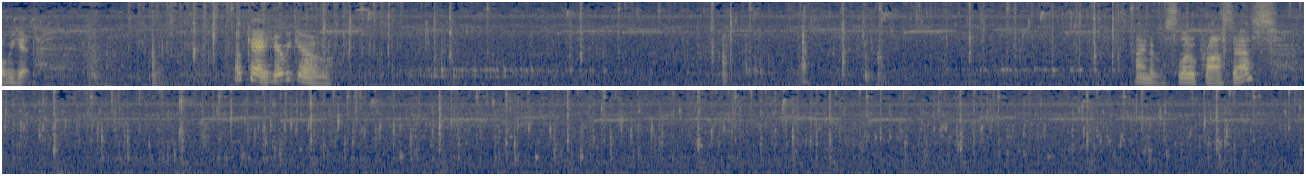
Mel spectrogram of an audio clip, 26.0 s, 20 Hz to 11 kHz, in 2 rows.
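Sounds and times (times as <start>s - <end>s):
water trickling and dripping: 0.0s - 26.0s
small irregular clicks: 1.2s - 26.0s.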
